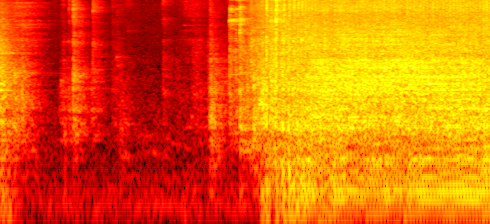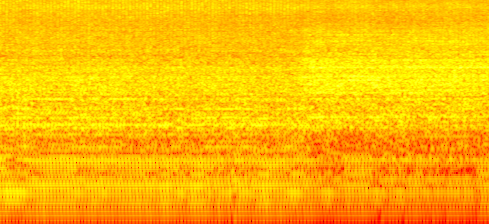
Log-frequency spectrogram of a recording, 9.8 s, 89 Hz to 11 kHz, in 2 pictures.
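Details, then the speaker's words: Pressure washer engine dated 2002 (18 years old), shroud and air filter off, governor spring slightly loosened; starts first time without choke and runs steady at high speed with light clatter and some smoke; normal running. "smokes a little bit clatters a little bit fits right in it's a working pressure washer"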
